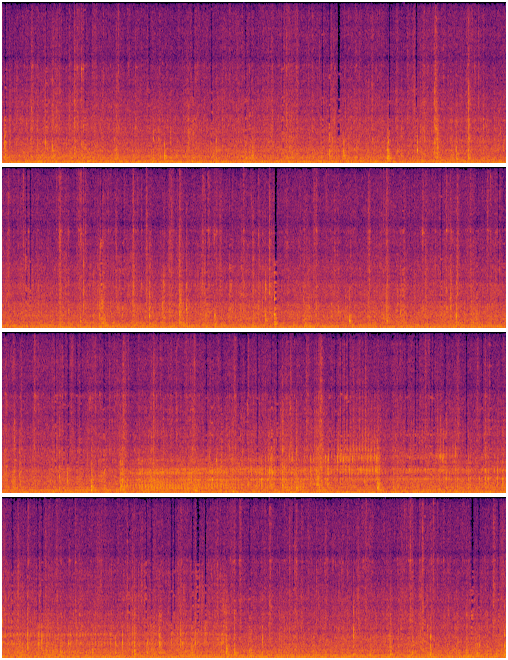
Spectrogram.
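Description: Hard-rock gold ore processing plant running: a steady hum of electric motors under continuous rattling and frequent sharp cracks of ore being crushed and ground. A louder rushing hiss comes in a little past halfway and fades a few seconds later.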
